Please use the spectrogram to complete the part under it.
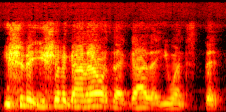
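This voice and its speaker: A teenage boy from Virginia, a high school wrestler with a Southern accent, sends a friend back home a casual spoken letter, rambling as if into a tape recorder. He speaks briskly in a high voice over poor audio, wandering between thoughts with lots of "uh" and false starts.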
